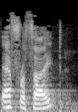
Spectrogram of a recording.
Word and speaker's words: Ephrathite: it highlights that he comes from a Ephrathite. I'm trying to put the emphasis on the right spot there, but Ephrathite, there we go.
